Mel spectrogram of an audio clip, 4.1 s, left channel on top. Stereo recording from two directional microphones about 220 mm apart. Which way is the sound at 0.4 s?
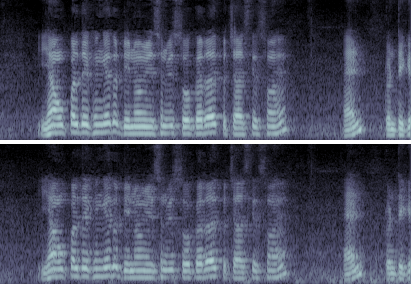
50° left (ahead or behind).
